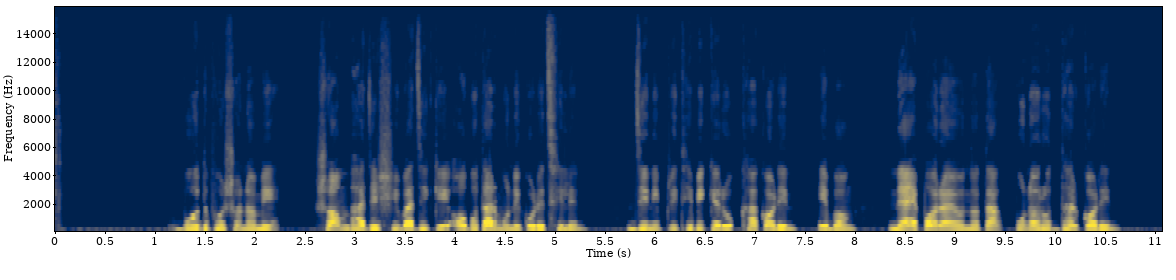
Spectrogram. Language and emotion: Bengali, neutral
